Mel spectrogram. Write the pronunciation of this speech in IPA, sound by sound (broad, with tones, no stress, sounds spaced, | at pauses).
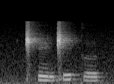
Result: ǁʰ ẽ˩ ɡ͡ǁ e˥ k ɵ˩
